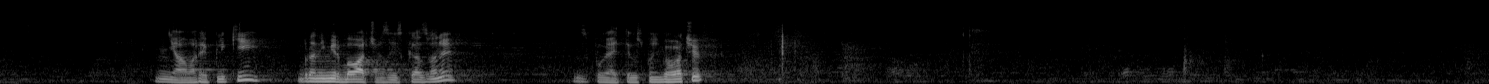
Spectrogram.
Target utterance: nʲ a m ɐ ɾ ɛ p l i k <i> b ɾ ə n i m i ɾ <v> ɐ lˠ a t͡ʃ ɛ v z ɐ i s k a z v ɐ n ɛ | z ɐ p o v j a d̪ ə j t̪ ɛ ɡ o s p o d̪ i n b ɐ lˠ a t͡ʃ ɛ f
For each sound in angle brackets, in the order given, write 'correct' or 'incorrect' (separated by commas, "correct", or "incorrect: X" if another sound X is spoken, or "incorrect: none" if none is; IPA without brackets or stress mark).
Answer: correct, incorrect: b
